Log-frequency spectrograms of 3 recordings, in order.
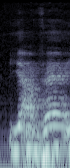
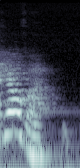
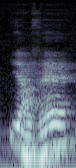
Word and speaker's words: Yahweh: tem um nome que eu sei que não é Jeová. Por quê? Porque em hebraico não tem J. Então começa por aí, né? A primeira letra do nome de Deus lá é um I. Pronuncia um I. É I alguma coisa.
